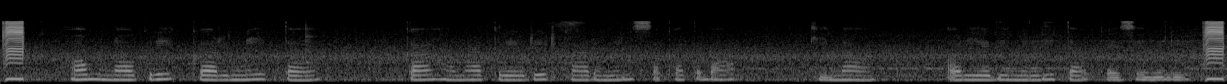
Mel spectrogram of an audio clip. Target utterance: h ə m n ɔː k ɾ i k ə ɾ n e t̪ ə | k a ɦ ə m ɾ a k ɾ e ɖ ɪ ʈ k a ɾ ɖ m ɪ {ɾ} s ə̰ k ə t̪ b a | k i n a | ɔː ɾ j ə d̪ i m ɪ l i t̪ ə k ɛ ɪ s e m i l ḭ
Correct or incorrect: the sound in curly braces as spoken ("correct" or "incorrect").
incorrect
